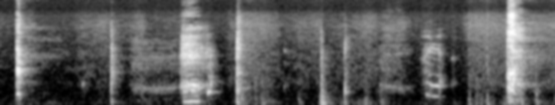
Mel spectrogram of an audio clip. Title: HUGE COUGH ATTACK!!!!!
